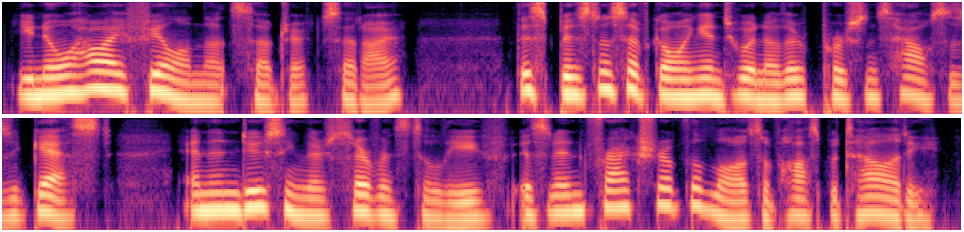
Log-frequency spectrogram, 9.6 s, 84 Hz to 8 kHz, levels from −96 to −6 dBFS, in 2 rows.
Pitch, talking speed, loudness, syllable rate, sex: 170 Hz, 220 wpm, -18 LUFS, 6.2 syllables/s, female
